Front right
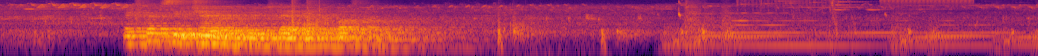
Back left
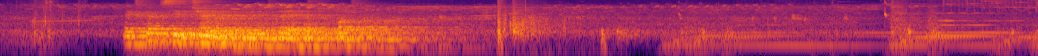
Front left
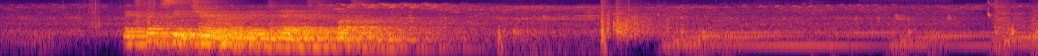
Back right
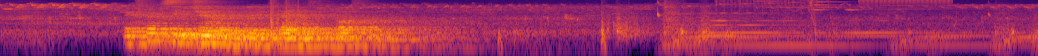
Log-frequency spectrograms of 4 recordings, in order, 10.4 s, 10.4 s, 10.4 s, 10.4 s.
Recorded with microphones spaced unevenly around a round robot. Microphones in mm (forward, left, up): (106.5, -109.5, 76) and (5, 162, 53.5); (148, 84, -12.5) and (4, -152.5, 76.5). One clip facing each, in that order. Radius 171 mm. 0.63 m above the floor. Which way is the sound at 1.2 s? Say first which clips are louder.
Even, front left 1 dB; 15° left.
